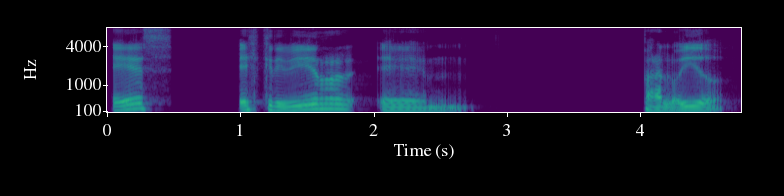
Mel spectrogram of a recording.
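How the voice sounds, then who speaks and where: A man's voice: medium pitch, drawn-out words, creaky, smooth, no echo, studio quality. A man hosting a conversational podcast interview, feeling his way through sentences and checking in with tag questions. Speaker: podcast host interviewing a guest.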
